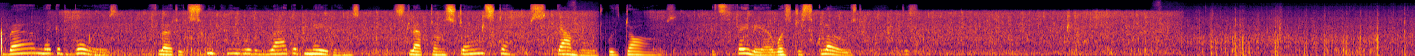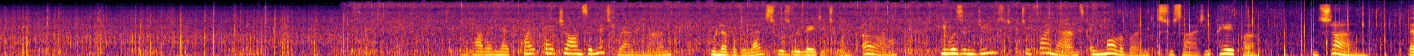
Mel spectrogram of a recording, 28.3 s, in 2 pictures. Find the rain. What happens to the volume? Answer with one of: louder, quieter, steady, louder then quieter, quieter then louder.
steady.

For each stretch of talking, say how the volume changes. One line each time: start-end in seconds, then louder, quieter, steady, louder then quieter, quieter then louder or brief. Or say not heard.
0.0-9.2 steady
18.8-28.2 steady.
